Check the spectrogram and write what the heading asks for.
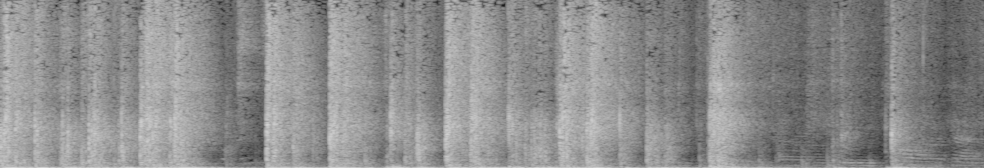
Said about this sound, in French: Ça me fait toujours euh, bizarre d'ouvrir cette porte. Je sais jamais en fait ce qu'on va trouver derrière.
